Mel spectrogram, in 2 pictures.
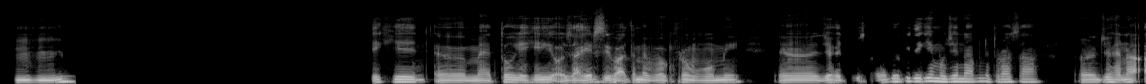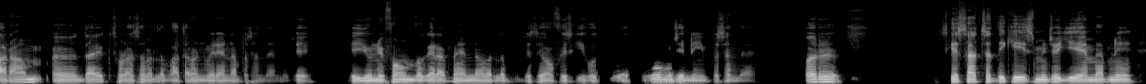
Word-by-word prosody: हुँ, 100 0 +2
हुँ। 100 +6 +1 3.0
देखिए, 120 +1 +1 0.2
अ, - - -3 0.3
मैं 95 0 0
तो 110 -1 +1
यही 105 +2 +1
और 105 - 0
ज़ाहिर-सी 100 +3 0
बात 110 - 0
है - - +1
मैं 105 -1 +2
वर्क़ 95 -1 -2
फ्रॉम 105 -1 -1
होम 95 +3 +1
ही 105 0 0 0.4
अ, - - -2
जो 100 -1 +1
है 100 - +1
चूज़ - - -11
करूँगा। 100 +2 -5
क्योंकि 135 +1 0
देखिए 145 +1 +2
मुझे 130 0 +3
ना 130 0 +2
अपना 135 +1 -3
थोड़ा-सा 120 -1 -2 0.5
अ, - - -3 0.2
जो 115 - +2
है 110 -2 +1
ना 115 +2 +2 0.2
आराम 110 +4 +1
अ, - - -11 0.2
दायक 100 +1 -1
थोड़ा-सा 100 +2 -3
मतलब 95 -2 -6
वातावरण 95 +1 -4
में 95 - -1
रहना 90 0 -4
पसंद 85 -3 -16
है। 85 - -18
मुझे 90 +2 -8 0.5
ये 95 - +4
यूनिफ़ॉर्म 100 +3 +4
वग़ैरह 100 0 +2
पहनना 95 0 +1
मतलब 95 - -4
जैसे 95 +1 -4
ऑफ़िस 95 0 -4
की - - -13
होती 85 - -8
है। - - -4
तो 90 - -20
वो 110 +1 +4
मुझे 105 0 +2
नहीं 95 0 -2
पसंद 90 -1 -8
है। 90 - -16 0.5
पर 115 +3 +4 1.0
इसके 110 - -2
साथ-साथ 110 +1 +3
देखिए 105 +1 +5
इसमें 110 +1 +3
जो 105 - +3
ये 105 0 +4
है - - +3
मैं 105 +1 +4
अपने 105 0 +2
100 Hz, 180 wpm, -22 LUFS, 95-110 Hz, 3.0 s, देखिए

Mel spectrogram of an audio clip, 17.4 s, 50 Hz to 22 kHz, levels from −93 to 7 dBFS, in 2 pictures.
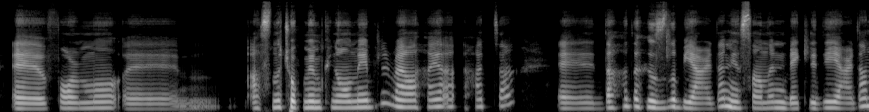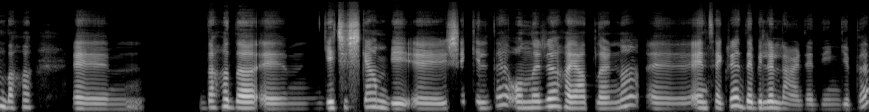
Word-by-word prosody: eee, 185 -1 +1
formu, 200 +1 -5
emm, 175 - -11 0.6
aslında 225 +3 +4
çok 225 -2 +4
mümkün 220 0 -1
olmayabilir 230 +10 -2
veya 235 -2 +2
haya 250 +1 -4
hatta, 255 +6 -11 0.4
eee, 190 0 -9
daha 220 +5 -5
da 255 - 0
hızlı 225 0 0
bir 210 - -3
yerden, 190 +7 -2
insanların 205 -2 +1
beklediği 190 +2 -5
yerden 205 +7 -2
daha, 225 +2 -5 0.4
emm, 175 -3 -3 0.7
daha 225 +1 0
da, 205 -1 +8
emm, 180 0 -4 0.2
geçişken 225 +1 +7
bir, 180 -1 +2
eee, 180 0 -1
şekilde 215 +9 -1
onları 215 +3 0
hayatlarına, 205 +3 +1
eee, 185 -1 -7
entegre 210 +4 +1
edebilirler 210 - +1
dediğin 165 0 -15
gibi. 170 -1 -7
205 Hz, 120 wpm, -26 LUFS, 185-230 Hz, 0.7 s, da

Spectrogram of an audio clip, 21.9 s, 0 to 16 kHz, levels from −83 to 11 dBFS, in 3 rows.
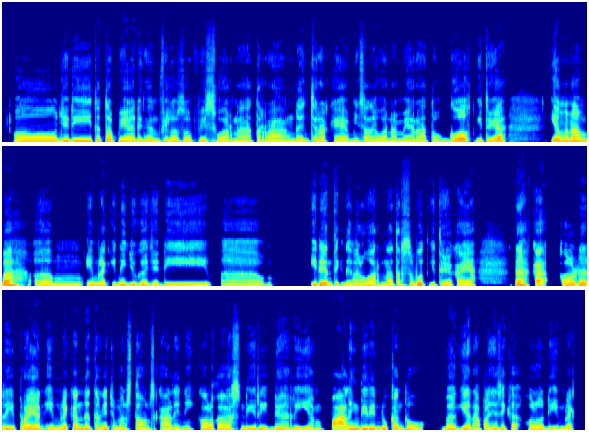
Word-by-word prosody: Oh, 160 +3 +2
jadi 140 +6 +3
tetap 145 -3 0
ya, 115 -1 +1
dengan 115 0 -2
filosofis 115 +1 -2
warna 105 -1 -1
terang 105 +1 -3
dan 100 0 -3
cerah, 120 +1 -1
kayak 95 -1 -4
misalnya 100 +2 -4
warna 95 -3 -4
merah 90 +1 -4
atau 90 -1 -8
gold 120 - +4
gitu 110 -1 -2
ya, 160 +3 +4 0.6
yang 140 +1 +4
menambah, 140 +1 +5
mmm, 120 0 -1
Imlek 125 -2 0
ini 160 +7 +1
juga 115 -6 0
jadi, 100 0 -2 0.4
eee, 85 -4 -6 0.6
identik 130 0 +2
dengan 105 -2 -1
warna 100 -1 0
tersebut 135 +5 +2
gitu 100 -2 -3
ya, 90 - 0
Kak, 90 -1 -1
ya. 100 +4 0 0.5
Nah, 145 -6 +6
Kak, 140 0 +2 0.2
kalau 135 0 +4
dari 130 -1 +4
perayaan 130 -1 +2
Imlek 130 +4 -1
kan 175 - +2
datangnya 125 +5 +1
cuman 110 -2 -1
setahun 95 -1 -4
sekali 90 +1 -3
nih. 85 -2 -10
Kalau 130 +1 +2
Kakak 130 -1 0
sendiri, 140 - 0
dari 110 -2 -1
yang 105 +1 -5
paling 150 +3 +4
dirindukan 140 +4 +2
tuh, 235 +1 -2 0.2
bagian 120 0 +1
apanya 105 +5 -1
sih, 155 - 0
Kak? - - -6
Kalau 125 -1 0
di 110 -4 -6
Imlek. 140 +5 -2
120 Hz, 165 wpm, -22 LUFS, 105-135 Hz, 0.6 s, Nah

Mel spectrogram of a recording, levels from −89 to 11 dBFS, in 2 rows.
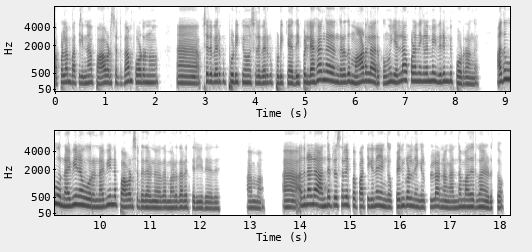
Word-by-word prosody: அப்போ 185 +3 -5
எல்லாம் 225 +1 +1
பார்த்தீங்கன்னா, 200 0 -2
பாவாடை 205 +3 +1
சட்டை 195 -4 -7
தான் 245 +2 +1
போடவேண்டும். 215 -1 0 0.7
அ - - 0 0.3
சில 235 -1 +2
பேருக்குப் 225 0 -1
பிடிக்கும், 220 -2 +1
சில 200 - -2
பேருக்குப் 210 0 -3
பிடிக்காது. 200 -1 0
இப்ப 225 +3 0
லெஹங்கா 280 +5 +4
என்கிறது 220 0 +1
மாடல் 240 +4 +3
ஆக - - +4
இருக்கவும் 195 +4 -1
எல்லா 265 +5 +2
குழந்தைகளுமே 250 0 +2
விரும்பிப் 245 0 0
போடுகிறார்கள். 180 -2 -1 0.4
அதுவும் 305 +5 +5
ஒரு 265 - +3
நவீன 260 +5 +3 0.2
ஒரு 210 -2 +1
நவீன 265 +6 +1
பாவாடை 210 +1 +1
சட்டை 195 -3 -3
தானே, 185 0 +1
அது 185 +1 -2
மாதிரி 185 +1 -1
தானே 195 0 -1
தெரியுது 170 -1 -3
அது. 165 0 -5 0.7
ஆமா. 180 -2 -4 0.5
அ - - +2 0.3
அதனால 270 +2 +2 0.2
அந்த 230 +3 +1
ட்ரெஸ் 245 0 -1
எல்லாம் 255 -1 0
இப்போ 230 -1 -2
பார்த்தீங்கன்னா, 220 +2 -1
எங்க 200 -1 -1
பெண் 215 +3 +1
குழந்தைகள் 205 -5 -1
ஃபுல்லா 210 +2 -2
நாங்கள் 180 -1 -2
அந்த 195 +3 -1
மாதிரி 205 -1 0
தான் 200 -2 +1
எடுத்தோம். 180 +1 -5
215 Hz, 180 wpm, -23 LUFS, 195-240 Hz, 0.7 s, அதுவும்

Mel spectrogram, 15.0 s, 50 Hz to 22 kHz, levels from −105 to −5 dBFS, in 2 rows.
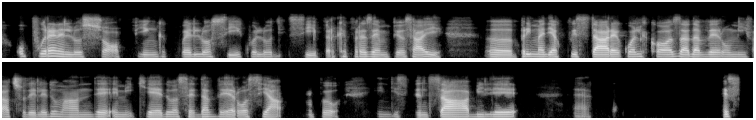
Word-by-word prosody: Oppure 185 +1 +2
nello 155 -4 +2
shopping, 150 -2 -3 0.2
quello 155 +1 -2
sì, 140 -3 -4
quello 155 0 -7
sì, 130 -2 -7
perché 175 - -6
per 165 - -5
esempio 150 -2 -1
sai, 145 0 +2 0.4
uhm, 145 -2 +2
prima 165 -2 +2
di 155 -1 +4
acquistare 150 -1 +6
qualcosa, 160 -1 +1
davvero 155 0 +1
mi 155 -1 -9
faccio 150 - -2
delle 145 +1 -3
domande, 150 -2 -4
e 155 - -5
mi 150 0 -11
chiedo 155 +1 -1
se 145 -2 -4
davvero 155 -2 -1
sia - - -1 0.2
proprio - - -7 0.4
indispensabile, 155 +1 +2 0.5
ecco. - - -20 1.1
Esp - - 0
155 Hz, 125 wpm, -25 LUFS, 150-155 Hz, 1.1 s, acquistare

